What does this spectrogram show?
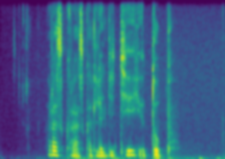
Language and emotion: Russian, neutral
